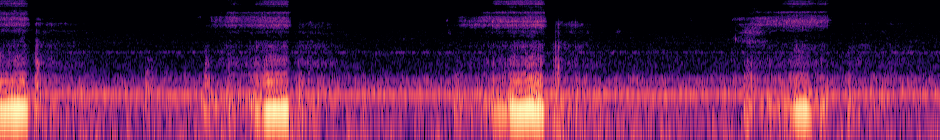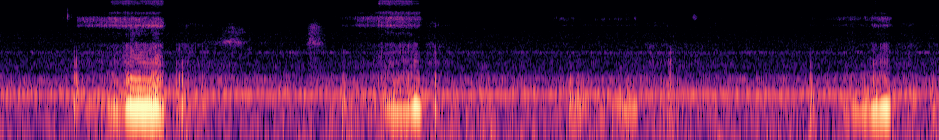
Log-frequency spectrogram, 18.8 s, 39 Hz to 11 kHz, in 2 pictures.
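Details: Low, rumbling snores with soft whistling exhales, about 25 breaths a minute, over a steady room hum, recorded at low volume; snoring.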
